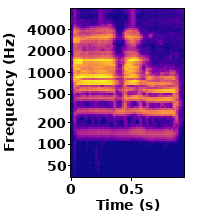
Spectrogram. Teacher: Amanu ini adalah mad badal panjang, bacaannya panjangnya itu 2 harokat. Dinamakan mad badal itu karena ada mad tabi'i bertemu dengan hamzah, tetapi mad tabi'i ini berada di setelah hamzah, artinya didahului oleh huruf hamzah.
